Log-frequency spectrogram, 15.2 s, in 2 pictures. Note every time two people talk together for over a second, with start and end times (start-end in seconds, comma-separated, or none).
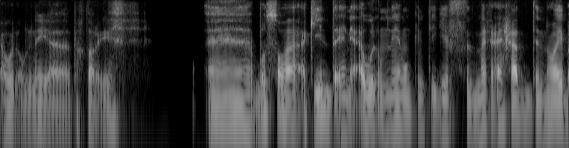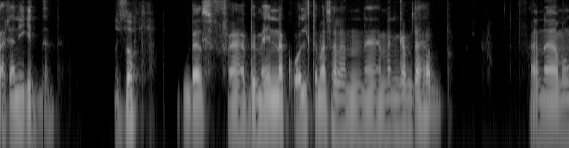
none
